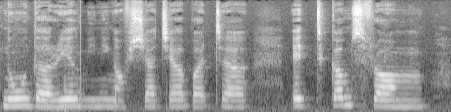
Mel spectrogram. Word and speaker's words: Shacha: my full name is shaa and you spell it like s h a c h a shacha then w a n g m o shaa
